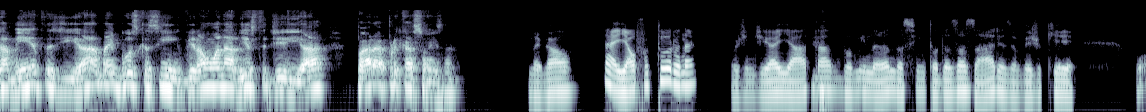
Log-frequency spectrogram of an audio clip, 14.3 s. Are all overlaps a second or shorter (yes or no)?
yes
